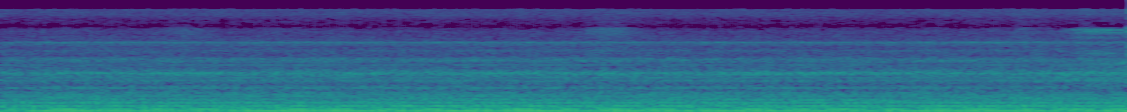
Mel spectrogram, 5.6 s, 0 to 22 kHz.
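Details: 2002 Hyundai Accent, injector petrol (no distributor), previously crank-no-start with injector circuit low codes P0261/P0264/P0267/P0270. Started with the ECU fuse fed 12V externally, no codes: low steady even idle, no knocks or misses; running normally.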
